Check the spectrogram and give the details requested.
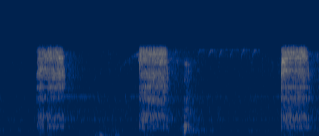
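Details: Owl in a nest box feeding a chick as its siblings sleep; three rasping, breathy hisses, each about half a second long and spaced roughly one and a half to two seconds apart, with faint soft rustling between them.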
